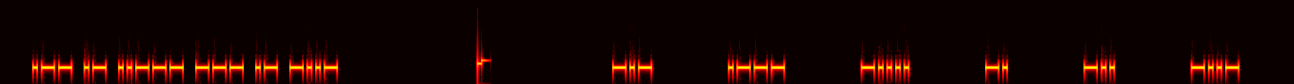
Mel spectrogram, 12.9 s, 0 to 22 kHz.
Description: Morse code, heard as a keyed tone, about 27 wpm, spaced as for 14 wpm, 700 Hz. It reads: WA2OAX KJ6NDX
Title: USA Call Signs - 6 Characters - 6x Character Spacing - 28wpm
